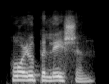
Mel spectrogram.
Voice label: "horripilation", Indian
